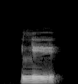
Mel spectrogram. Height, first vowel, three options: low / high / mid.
high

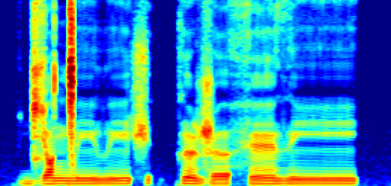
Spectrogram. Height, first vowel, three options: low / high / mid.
low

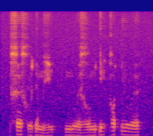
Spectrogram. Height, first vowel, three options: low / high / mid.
mid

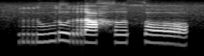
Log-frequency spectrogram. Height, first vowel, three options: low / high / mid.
high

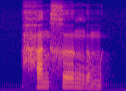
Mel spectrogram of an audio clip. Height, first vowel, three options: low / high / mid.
low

